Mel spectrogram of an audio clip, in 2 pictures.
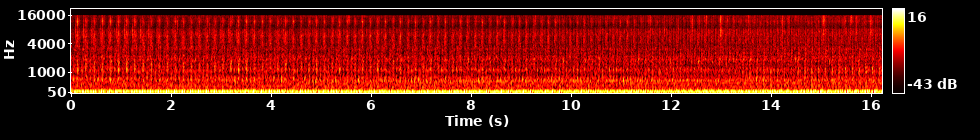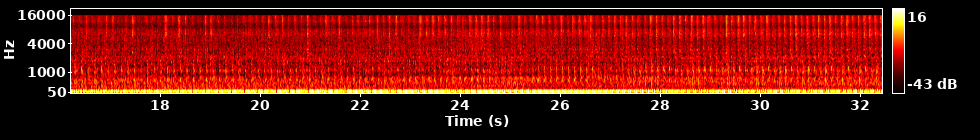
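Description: Beko AquaTech front-loading washing machine spinning its drum, loaded with a heavy hoodie. It makes a strong, steady low hum with a fast regular pulse, which grows somewhat louder about two-thirds of the way through.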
